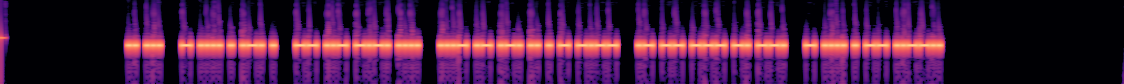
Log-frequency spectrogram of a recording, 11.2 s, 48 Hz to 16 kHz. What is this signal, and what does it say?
Morse code, heard as a keyed tone, about 40 wpm, 700 Hz. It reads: IS THERE MUCH VARIETY AMONG THEM?
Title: Sentences from Top 1000 Words - Review Part 4 - 40wpm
